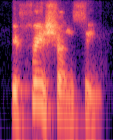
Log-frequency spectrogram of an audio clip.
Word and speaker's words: efficiency: Efficiency. The second syllable receives the stress.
